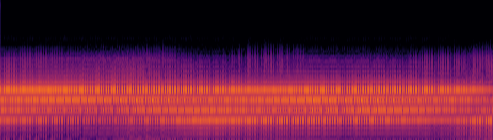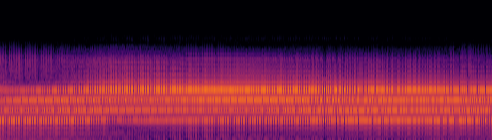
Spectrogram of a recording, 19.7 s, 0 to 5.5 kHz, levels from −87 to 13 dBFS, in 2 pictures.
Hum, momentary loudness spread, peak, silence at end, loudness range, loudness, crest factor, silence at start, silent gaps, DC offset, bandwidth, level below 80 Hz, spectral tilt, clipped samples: none; 4 LU; -12 dBFS; 0 s; 3 LU; -18 LUFS; 8 dB; 0 s; none; under 0.1%; 3.8 kHz; -60 dBFS; -5.5 dB/octave; under 0.1%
